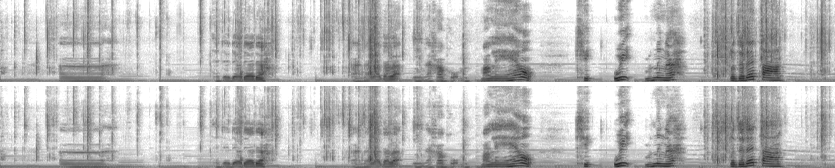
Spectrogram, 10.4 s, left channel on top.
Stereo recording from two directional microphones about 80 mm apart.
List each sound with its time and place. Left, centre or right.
0.5 s typing: left
2.5 s speech: left
4.9 s speech: left
6.0 s speech: centre
8.8 s music: left
9.1 s speech: left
